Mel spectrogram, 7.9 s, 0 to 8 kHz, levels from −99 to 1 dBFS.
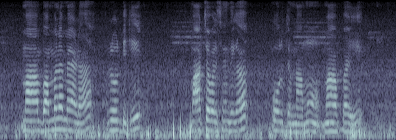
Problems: background sounds at intervals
